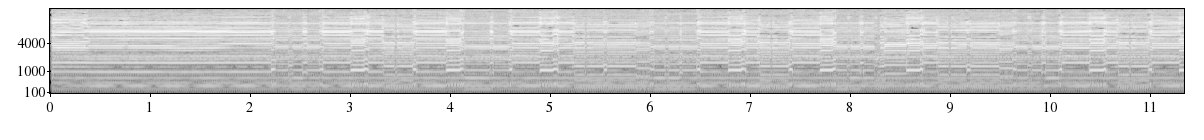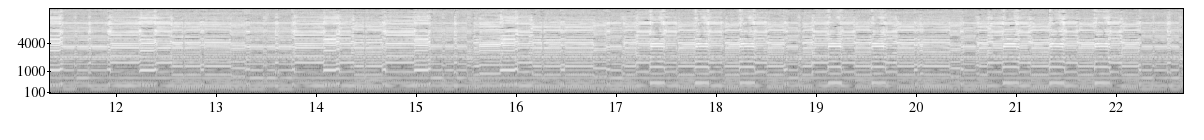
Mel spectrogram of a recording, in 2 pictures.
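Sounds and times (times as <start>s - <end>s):
small pipes bagpipes playing: 0.0s - 22.6s.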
